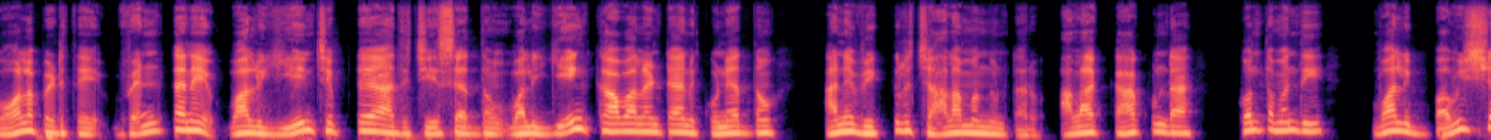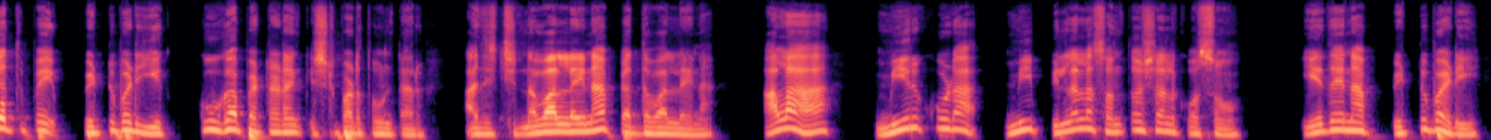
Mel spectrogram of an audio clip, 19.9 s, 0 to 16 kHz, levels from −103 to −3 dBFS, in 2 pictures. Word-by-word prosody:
గోలపెడితే 130 -2 +1 0.3
వెంటనే 175 +9 +4 0.2
వాళ్ళు 135 -1 +4 0.2
ఏం 170 - +4
చెప్తే 175 +1 -1
అది 125 -3 -1
చేసేద్దాం. 120 -1 +1
వాళ్ళు 125 +1 +3 0.2
ఏం 210 - +6 0.2
కావాలంటే 160 -2 +4
అని 140 -3 0
కొనేద్దాం 135 +2 0 0.4
అనే 155 +4 +4
వ్యక్తులు 135 +7 -1
చాలామందుంటారు. 125 -8 0 0.2
అలాగా 140 +3 +3
కాకుండా 145 +1 0 0.4
కొంతమంది. 180 -1 0 0.5
వాళ్ళి 170 0 +3 0.2
భవిష్యత్తుపై 195 0 +2 0.3
పెట్టుబడి 160 +6 0
ఎక్కువగా 195 - -1
పెట్టడానికి 150 -2 -1
ఇష్టపడుతూంటారు. 120 -4 -3 0.3
అది 115 0 -2
చిన్నవాళ్ళైనా 160 - +5
పెద్దవాళ్ళైనా. 120 -5 -2 0.4
అలా - - +5 0.6
మీరు 215 +10 +1
కూడా 210 -3 0 0.3
మీ 185 - +1 0.2
పిల్లల 195 +10 0
సంతోషాల 170 +2 -2
కోసం 115 -3 -1 0.6
ఏదైనా 185 +2 +2 0.2
పెట్టుబడి 130 - -1
145 Hz, 110 wpm, -24 LUFS, 125-175 Hz, 0.6 s, ఏం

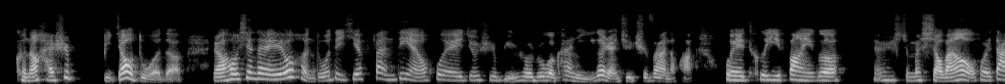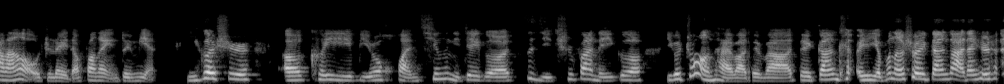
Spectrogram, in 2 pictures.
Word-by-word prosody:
可 - - -1
能 175 +2 +5
还 185 -4 +1
是 295 +8 -2 0.3
比 - - -6
较 - - +9
多 - - -1
的。 - - -3 0.3
然 175 +1 +5
后 240 +1 +5
现 275 +2 -1
在 255 -2 +4
也 230 - +3
有 295 +7 +6
很 295 - -4
多 170 +5 -5
的 235 - -6
一 225 - -6
些 240 +4 -2
饭 250 -5 -3
店 215 -8 -2
会 195 -3 -4
就 195 +1 -8
是 190 -1 -9
比 180 - -7
如 - - -8
说， 180 -1 0
如 180 +1 -3
果 175 -2 +2
看 195 -1 -5
你 145 - -6
一 - - -10
个 220 +1 +3
人 - - +1
去 325 - -5
吃 165 - -6
饭 160 -2 0
的 135 - -7
话， - - -5 0.3
会 200 -4 +3
特 210 +4 -4
意 205 0 0
放 205 0 +4
一 180 -1 -2
个， 185 0 +4 0.4
呃， 195 +1 -7
什 190 -2 -11
么 185 +2 -2
小 190 -5 +2
玩 165 +1 +6
偶 220 0 +6
或 200 - -4
者 - - -2
大 210 +3 +4
玩 190 0 +3
偶 - - 0
之 165 0 -9
类 160 -2 -2
的， - - -3
放 190 -2 -1
在 180 -1 0
你 150 0 -10
对 165 +1 -5
面。 165 0 -7 0.3
一 185 +1 -7
个 275 +6 +7
是， 250 -4 0 0.4
呃， 195 +1 +5
可 215 +3 -6
以 200 -4 -4
比 185 -1 -13
如 180 - -4
说 205 - 0
缓 190 -5 -3
轻 250 +8 -6
你 190 - -6
这 200 +4 -4
个 175 -1 0
自 280 -3 -8
己 170 -6 -7
吃 240 +7 -10
饭 240 -1 +1
的 175 - -5
一 170 0 -6
个 195 +1 -1 0.2
一 205 - -10
个 240 - +3
状 395 - +2
态 175 -8 +1
吧， 150 -1 +1
对 170 - -4
吧？ 155 -1 +1
对， 190 -2 -4
尴 230 +2 +2
尬 245 -5 -2
也 205 -3 +2
不 260 +8 -4
能 235 -2 +3
说 245 - +2
是 255 - +4
尴 230 0 +3
尬， 220 -7 +5
但 220 - +3
是 240 -1 +3
195 Hz, 310 characters per minute, -22 LUFS, 175-230 Hz, 0.4 s, 较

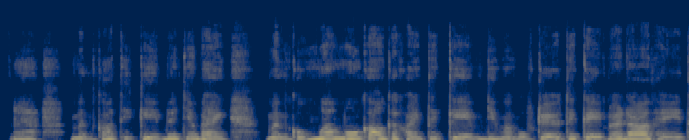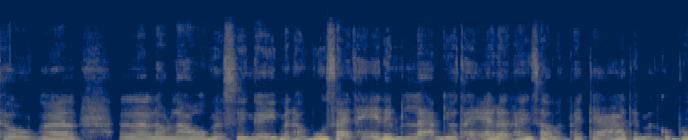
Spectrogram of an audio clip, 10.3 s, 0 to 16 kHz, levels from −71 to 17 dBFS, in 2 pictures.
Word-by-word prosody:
À, 210 -2 -2 0.2
mình 205 -3 -3
có 245 +6 +1
tiết 340 +2 -11
kiệm 205 -4 0
đó 255 - +4
chứ 300 -1 -2
bạn. 205 -7 +1 0.3
Mình 200 -2 -1
cũng, 200 +8 +4
á, 305 - +5
muốn 295 0 +5
có 335 -1 +5
một 285 - +5
cái 265 - +2
khoản 215 -3 -3
tiết 295 +4 -7
kiệm, 185 -3 0
nhưng 230 +1 -2
mà 210 - -2
1.000.000 180 0 -1
tiết 270 0 0
kiệm 165 - +1
đó 245 +1 +2
đó 270 0 +6
thì 165 -5 -4
thường 175 -3 -5
á 225 +1 -1 0.3
là 190 0 -3
lâu 205 +2 0
lâu 215 -1 -1
á 215 - -1
mình 205 -4 -2
suy 210 +4 -1
nghĩ 190 0 -1
mình 230 -3 0
hông 190 0 -5
muốn 250 +4 +6
xài - - +1
thẻ 190 +2 -2
đi, 255 - +7
mình 205 -3 -1
làm 185 +2 -2
vô 210 0 0
thẻ 260 - -2
rồi 225 -7 +1
tháng 240 +4 +3
sau 250 -4 -1
mình 195 -2 -6
phải 215 +2 -5
trả, 255 - -1
thì 245 -4 -3
mình 190 -1 -7
cũng 200 - -6
có 275 - +2
215 Hz, 320 wpm, -21 LUFS, 195-250 Hz, 0.3 s, đi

